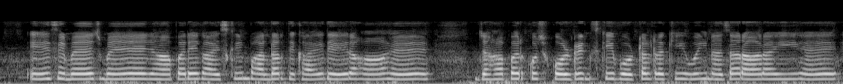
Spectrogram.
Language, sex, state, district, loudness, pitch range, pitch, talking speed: Hindi, female, Rajasthan, Jaipur, -16 LUFS, 240-255 Hz, 245 Hz, 180 wpm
